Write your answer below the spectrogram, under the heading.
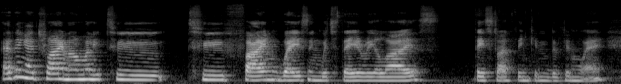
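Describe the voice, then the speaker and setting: At a moderate pace, a woman talks with a strong Spanish accent. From Spain. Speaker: doctoral researcher. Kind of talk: interview.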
